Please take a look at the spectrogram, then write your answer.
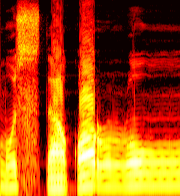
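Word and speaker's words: مستقر: Cara pertama, langkah pertama, masukkan tanwin ke huruf waw sehingga suara n-nya hilang. Tinggal ganti wa, maka mustaqarrun awalnya menjadi mustaqarru karena dia bertemu waw, masuk ke waw.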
